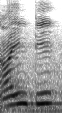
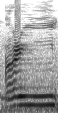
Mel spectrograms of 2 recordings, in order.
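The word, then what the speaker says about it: ع: আইন আইন আইন এই আইনটি আমাদের অনেকেরই আইন উচ্চারণটি হয় না তো এ আইন উচ্চারণটি মুখের সে অংশ থেকে বের করতে হবে যে মুখের গলার ভিতর থেকে আইন গলাটা একটু চাপ দিয়ে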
